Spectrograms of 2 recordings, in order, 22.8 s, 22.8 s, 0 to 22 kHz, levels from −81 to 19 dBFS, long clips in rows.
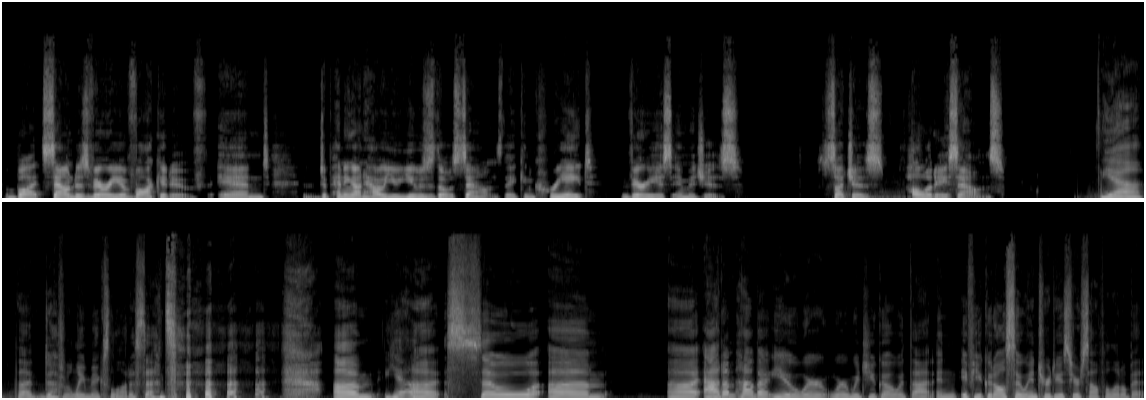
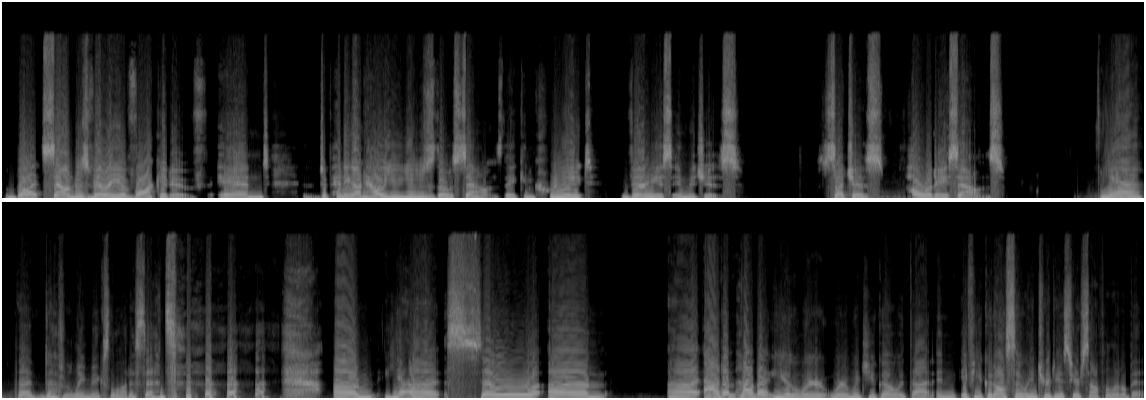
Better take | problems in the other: first | distortion; heavy; 22% of the sound clipped

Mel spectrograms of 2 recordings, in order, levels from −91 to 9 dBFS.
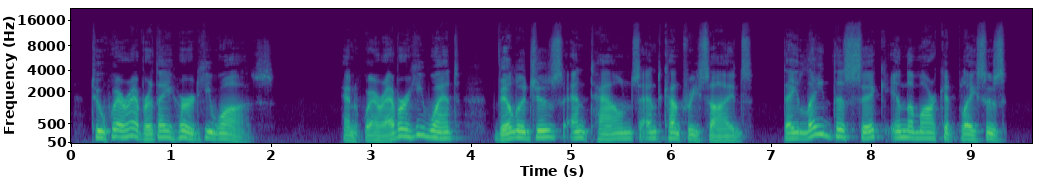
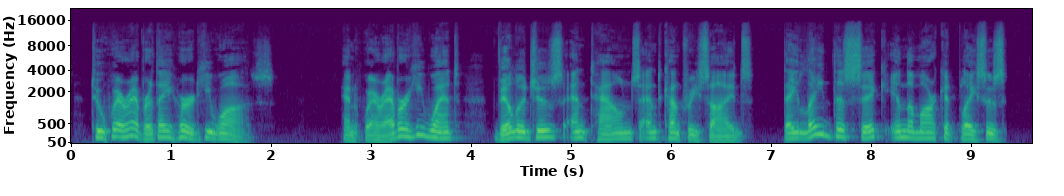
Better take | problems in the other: second | muffled; slightly; fading above 1.5 kHz

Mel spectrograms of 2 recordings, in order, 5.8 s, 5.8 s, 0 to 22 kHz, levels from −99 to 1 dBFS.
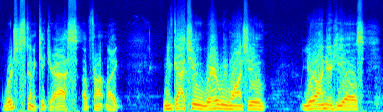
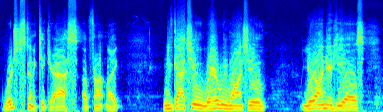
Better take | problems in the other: neither | distortion; heavy; 6 dB below the speech; the same in both

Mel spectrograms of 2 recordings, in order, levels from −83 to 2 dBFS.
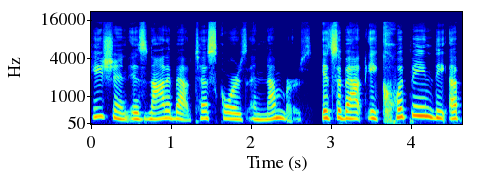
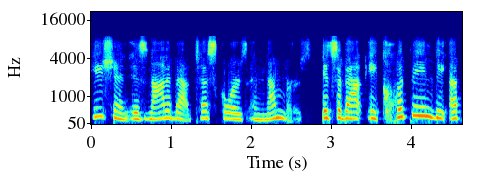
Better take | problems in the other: first | garbled, watery; badly; nothing above 7.5 kHz

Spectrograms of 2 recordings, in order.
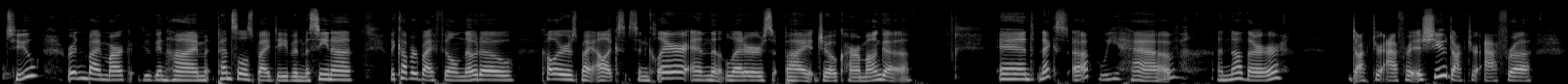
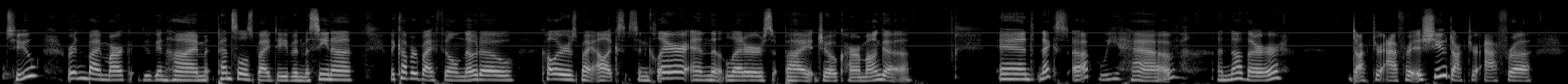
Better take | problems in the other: first | high-pitched whine; faint; throughout; 4.5 kHz, 25 dB below the speech

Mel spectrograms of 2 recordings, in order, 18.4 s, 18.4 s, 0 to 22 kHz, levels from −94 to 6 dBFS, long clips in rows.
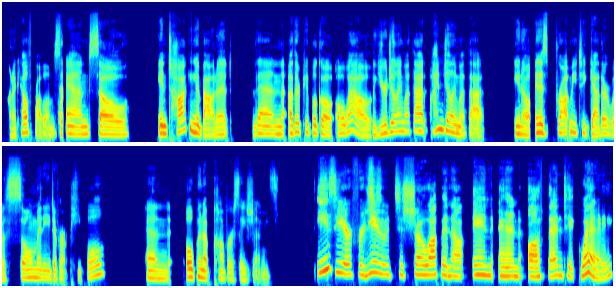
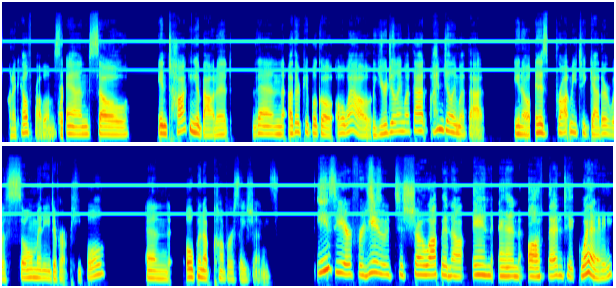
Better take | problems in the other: first | high-pitched whine; noticeable; throughout; 8 kHz, 20 dB below the speech

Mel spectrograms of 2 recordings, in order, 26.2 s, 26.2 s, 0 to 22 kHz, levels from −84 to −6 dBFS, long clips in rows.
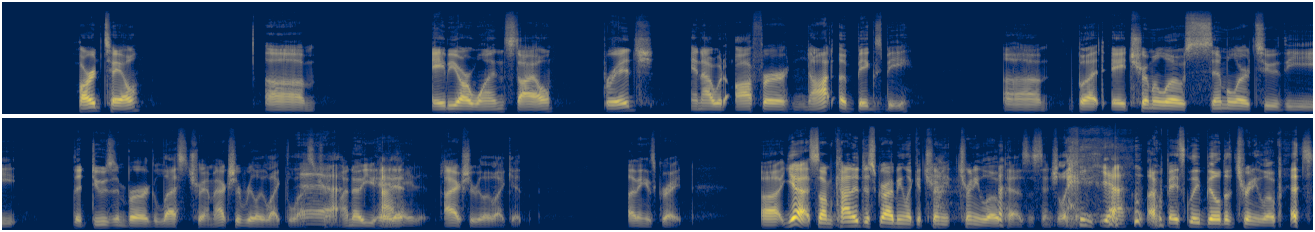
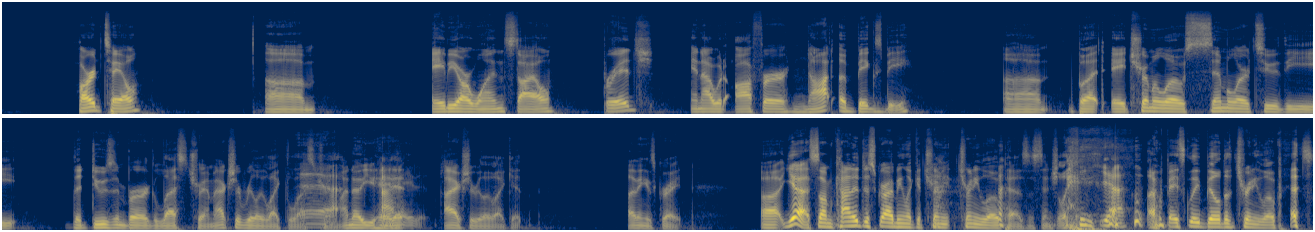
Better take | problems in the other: second | thin; very; fading below 400 Hz

